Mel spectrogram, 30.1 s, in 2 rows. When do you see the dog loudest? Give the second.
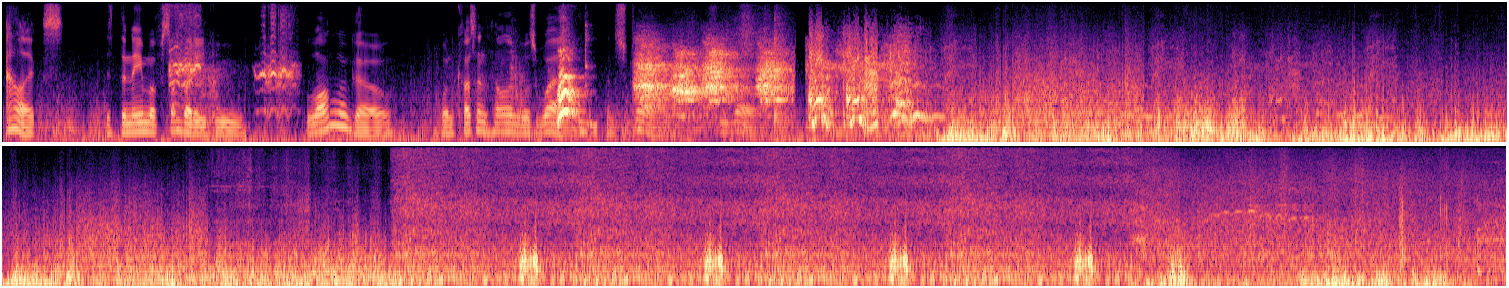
6 s.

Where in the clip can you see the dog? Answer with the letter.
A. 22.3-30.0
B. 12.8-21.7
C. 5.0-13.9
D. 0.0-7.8
C.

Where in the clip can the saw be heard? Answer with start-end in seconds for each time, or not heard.
not heard.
